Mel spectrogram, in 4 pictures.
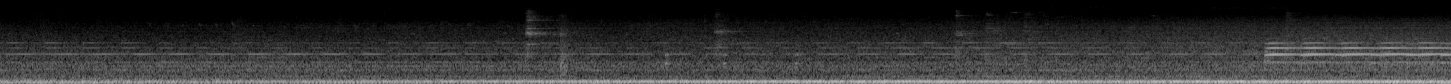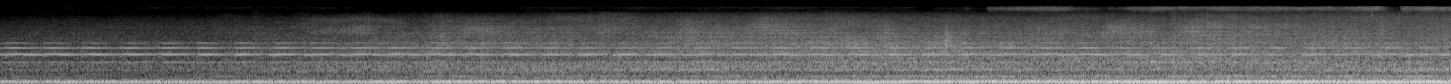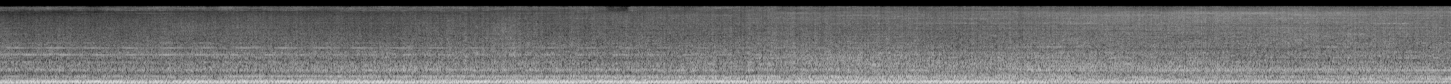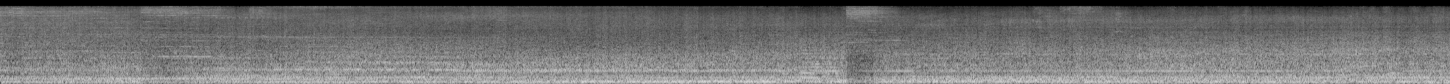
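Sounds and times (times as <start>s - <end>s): diesel locomotive engine rumble: 0.0s - 58.0s
distant train horn chord: 17.6s - 53.8s.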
